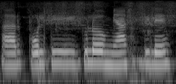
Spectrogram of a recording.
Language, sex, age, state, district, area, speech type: Bengali, female, 60+, West Bengal, Birbhum, urban, spontaneous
